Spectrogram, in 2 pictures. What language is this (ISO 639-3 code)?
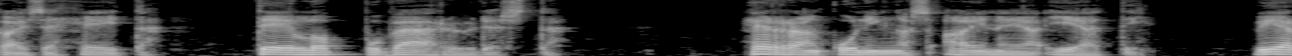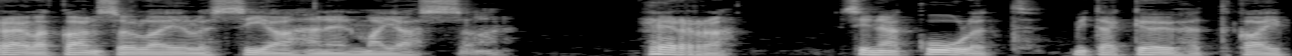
fin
